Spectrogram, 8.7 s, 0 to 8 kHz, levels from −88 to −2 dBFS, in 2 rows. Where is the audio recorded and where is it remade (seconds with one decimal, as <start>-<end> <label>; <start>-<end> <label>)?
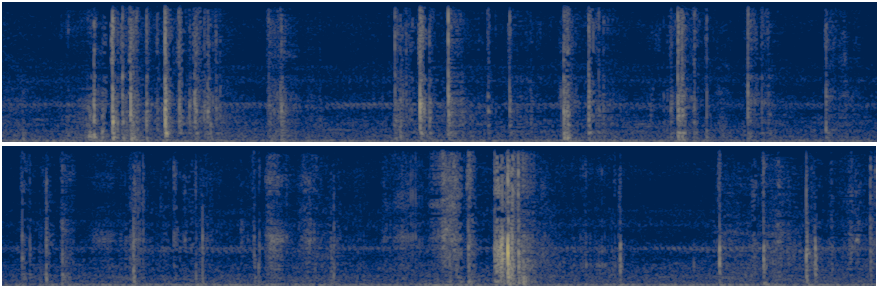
0.0-3.4 recorded; 3.4-4.9 remade; 4.9-8.7 recorded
